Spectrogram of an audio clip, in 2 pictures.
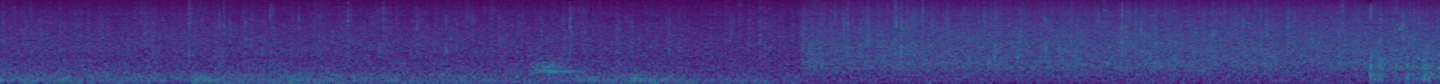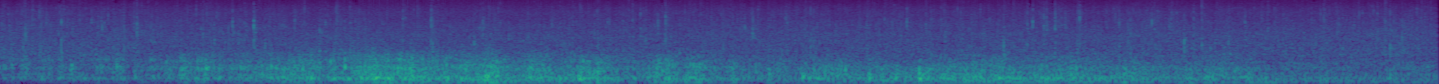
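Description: Thunderstorm: steady rain hiss, with a long roll of thunder that swells about halfway through, rumbles loudest for several seconds, then dies away near the end.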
